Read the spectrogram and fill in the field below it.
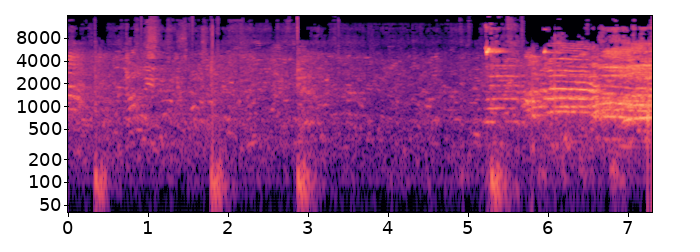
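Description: A crowd murmurs and then cheers loudly.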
